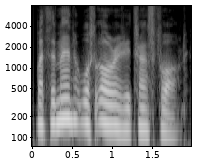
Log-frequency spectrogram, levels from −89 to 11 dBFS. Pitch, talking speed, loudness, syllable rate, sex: 145 Hz, 180 wpm, -16 LUFS, 5.3 syllables/s, male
